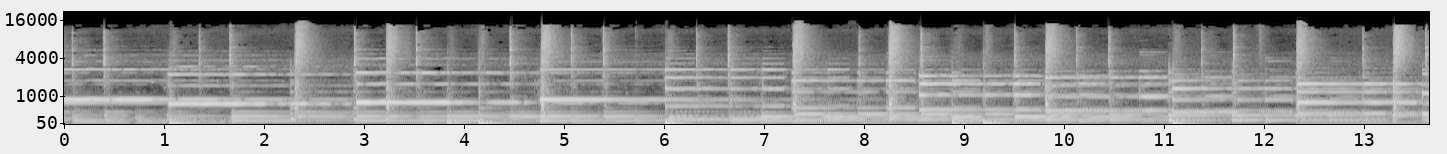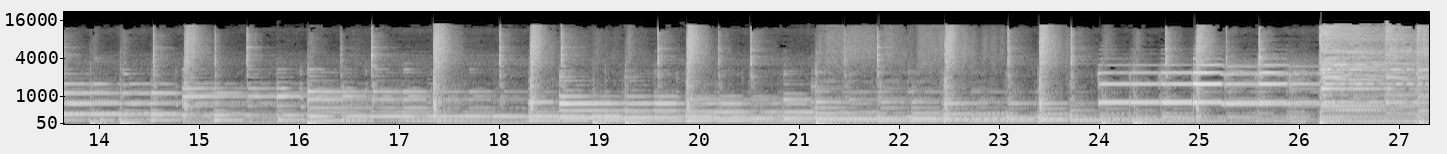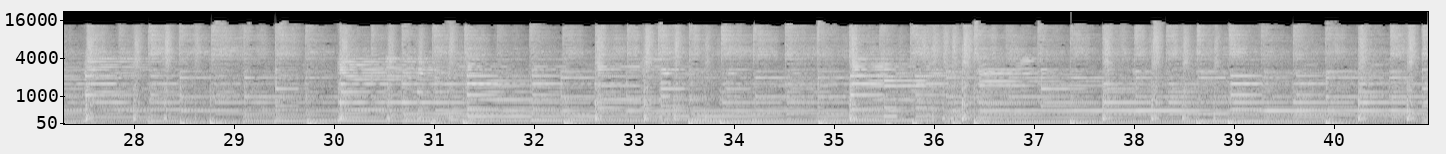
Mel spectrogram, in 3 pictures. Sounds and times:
Steel guitar, slide guitar: 0.0s - 40.9s.

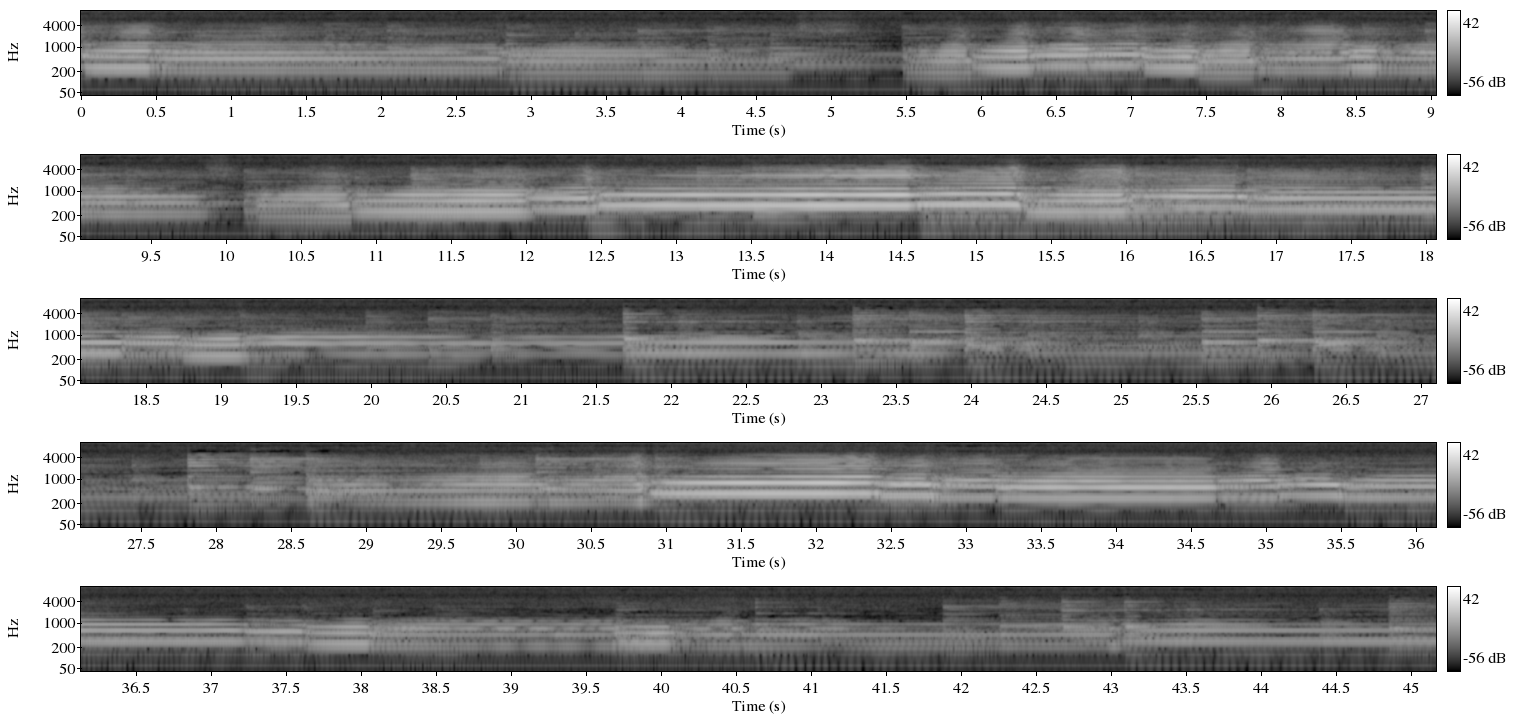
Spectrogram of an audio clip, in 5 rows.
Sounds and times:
French horn: 0.0s - 45.1s.

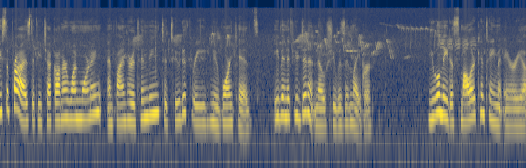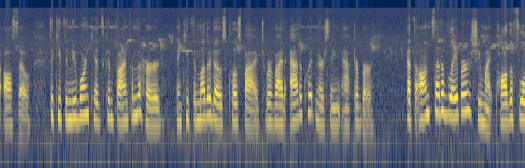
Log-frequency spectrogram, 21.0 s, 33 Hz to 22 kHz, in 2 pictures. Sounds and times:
Speech: 0.0s - 7.5s, 8.6s - 18.0s, 18.7s - 21.0s.

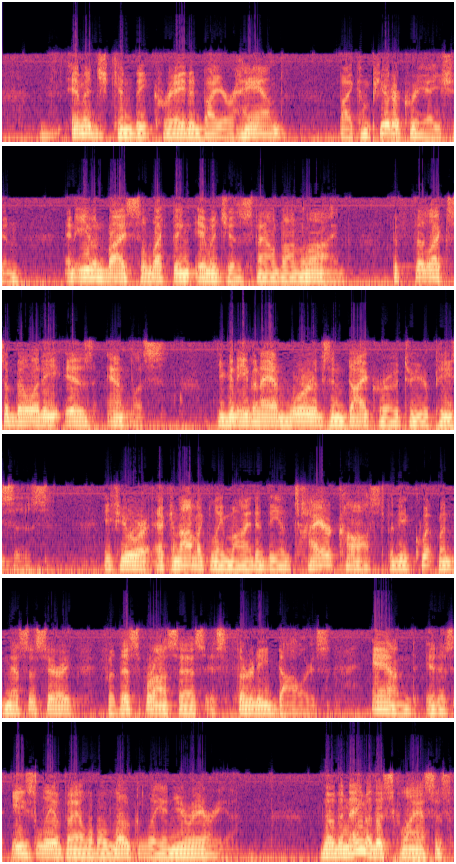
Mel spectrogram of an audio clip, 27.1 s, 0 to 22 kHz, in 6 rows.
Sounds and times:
Speech: 0.4s - 25.0s, 25.8s - 27.1s.

